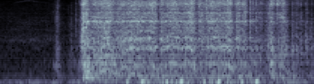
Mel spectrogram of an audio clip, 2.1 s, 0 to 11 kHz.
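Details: Toro TimeCutter 42-inch zero-turn mower, key start: brief cranking, then the engine catches at once and runs on with a steady, even beat, a clean normal start.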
